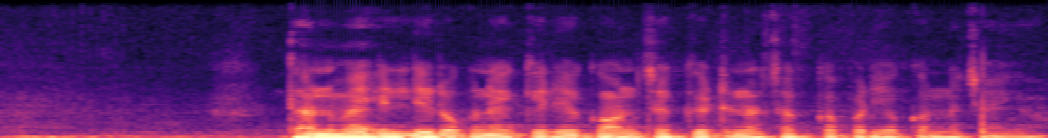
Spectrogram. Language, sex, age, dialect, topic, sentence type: Hindi, male, 18-24, Marwari Dhudhari, agriculture, question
